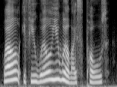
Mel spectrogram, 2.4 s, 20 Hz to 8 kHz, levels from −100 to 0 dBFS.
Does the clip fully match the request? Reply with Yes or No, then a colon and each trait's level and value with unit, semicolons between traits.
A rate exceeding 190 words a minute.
Yes: fast, 205 wpm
